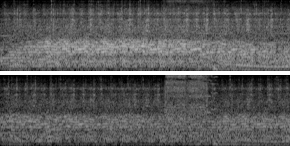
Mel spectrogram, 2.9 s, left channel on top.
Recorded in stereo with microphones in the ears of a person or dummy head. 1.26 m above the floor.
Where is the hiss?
50° right (ahead or behind), 0.9 m.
